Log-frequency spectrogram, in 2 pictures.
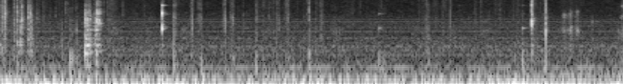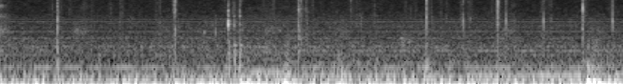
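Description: Kitchen scissors snip through a sausage.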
